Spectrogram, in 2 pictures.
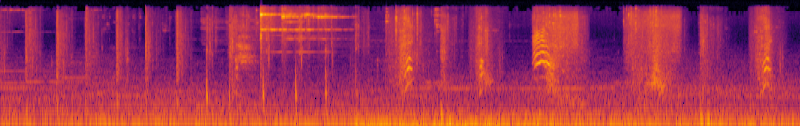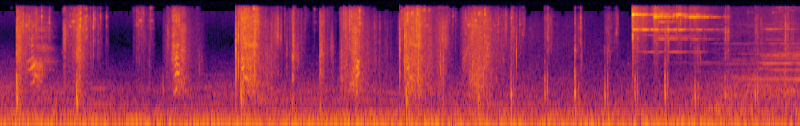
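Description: Quick footsteps run across stone.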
